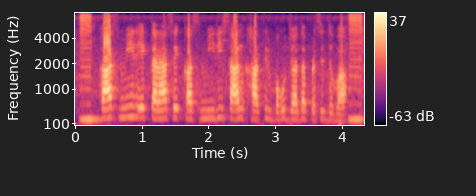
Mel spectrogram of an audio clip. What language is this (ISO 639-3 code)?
bho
